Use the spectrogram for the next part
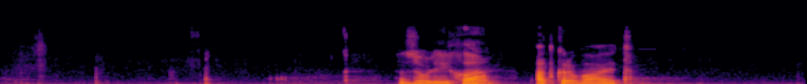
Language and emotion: Russian, neutral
